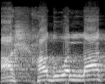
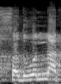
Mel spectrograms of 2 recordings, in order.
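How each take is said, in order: First: The first word has a clear 'sh' sound. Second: The first word has a plain 's' sound. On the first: The speaker calls it right. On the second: The speaker calls it wrong.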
